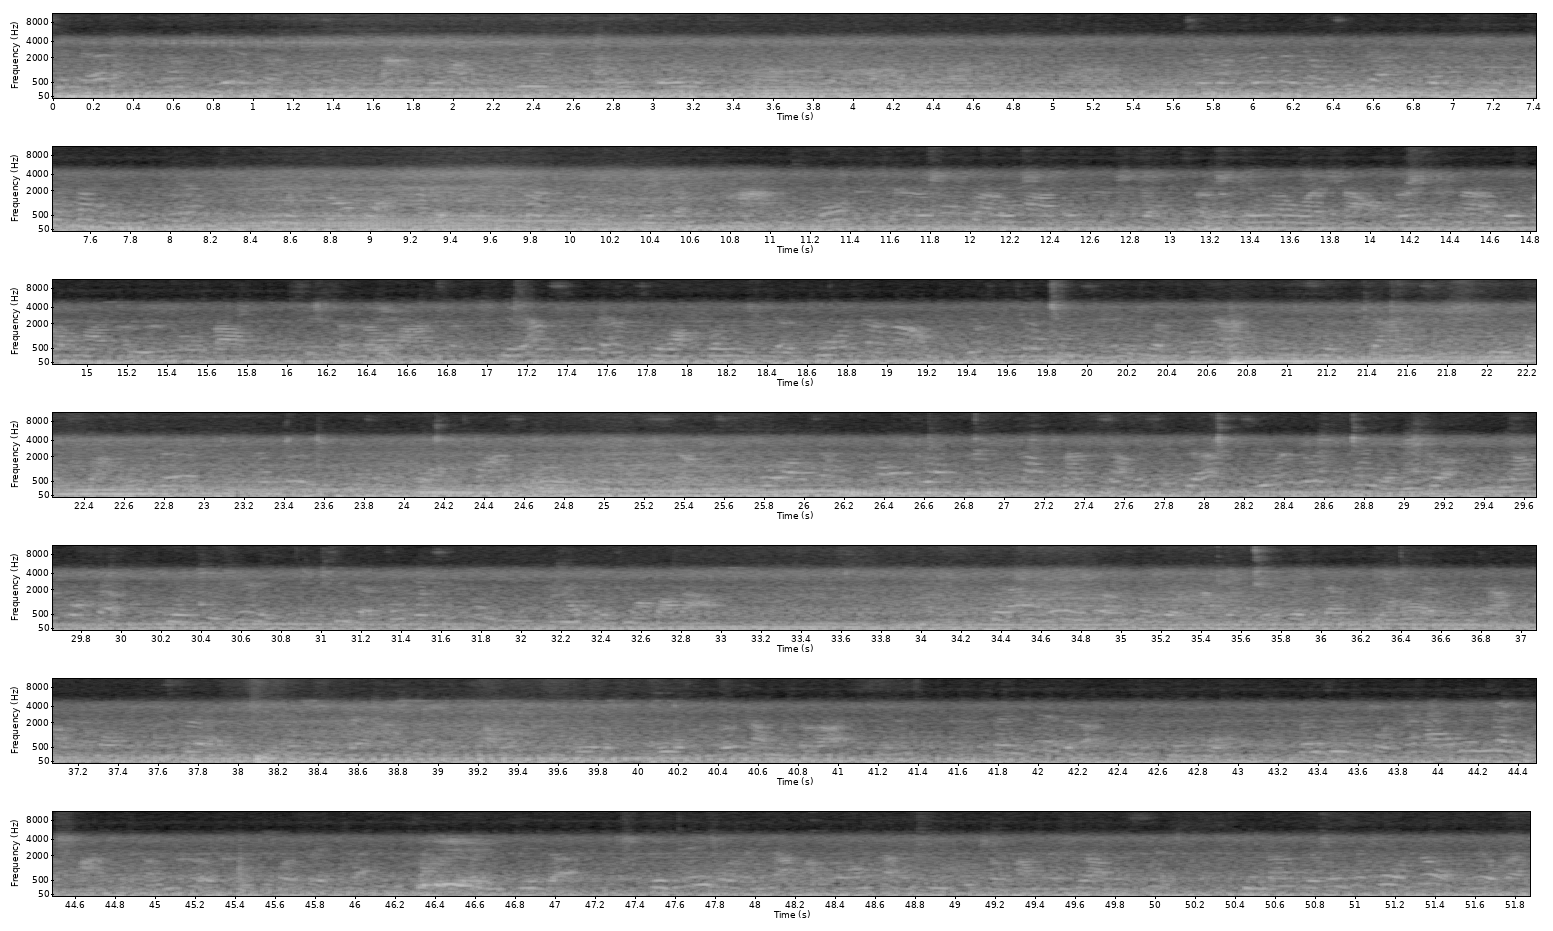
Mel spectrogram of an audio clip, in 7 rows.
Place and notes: Guangming Rd., Magong City - In the restaurant
In the restaurant
Penghu County, Taiwan, October 2014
